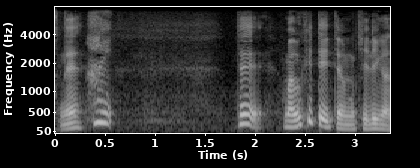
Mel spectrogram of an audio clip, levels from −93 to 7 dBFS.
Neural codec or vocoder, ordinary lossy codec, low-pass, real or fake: none; none; 7.2 kHz; real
